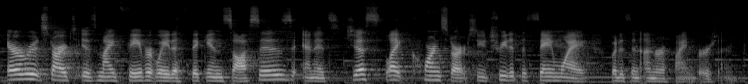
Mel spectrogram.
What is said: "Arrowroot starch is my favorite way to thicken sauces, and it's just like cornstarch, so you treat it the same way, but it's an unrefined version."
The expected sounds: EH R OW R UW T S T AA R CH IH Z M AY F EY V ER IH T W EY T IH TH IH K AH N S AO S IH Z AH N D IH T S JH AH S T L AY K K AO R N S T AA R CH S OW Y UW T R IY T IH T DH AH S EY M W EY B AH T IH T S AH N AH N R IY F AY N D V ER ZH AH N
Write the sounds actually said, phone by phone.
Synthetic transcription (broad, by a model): EH R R UW T S T AA R CH IH Z M AY F EY V ER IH T W EY T IH TH IH K AH N S AO S IH Z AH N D IH T S JH AH S T L AY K K AO R N S T AA R CH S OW Y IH T R IY T IH T DH AH S EY M W EY B AH T IH T S N AH N R IY F AY N D V ER ZH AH N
